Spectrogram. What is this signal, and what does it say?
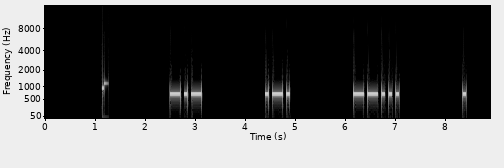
Morse code, heard as a keyed tone, about 17 wpm, spaced as for 6 wpm, 700 Hz. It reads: KR7E
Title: USA Call Signs - 4 Characters - 6x Character Spacing - 17wpm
